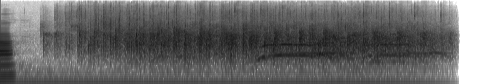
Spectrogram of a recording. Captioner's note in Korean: 박수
